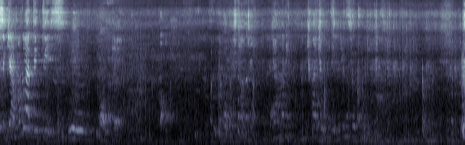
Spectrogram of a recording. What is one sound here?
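Two women talk with animation, heard from a distance in an echoing hall.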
